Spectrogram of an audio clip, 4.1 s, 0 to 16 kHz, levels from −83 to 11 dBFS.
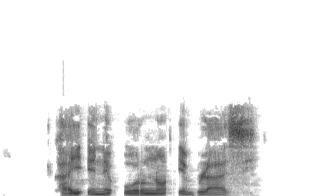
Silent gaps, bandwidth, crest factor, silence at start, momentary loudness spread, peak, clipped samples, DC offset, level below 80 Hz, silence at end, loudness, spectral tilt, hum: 1.50-1.54 s; 7.8 kHz; 18 dB; 0.7 s; 7 LU; 0 dBFS; under 0.1%; under 0.1%; -54 dBFS; 0.95 s; -17 LUFS; -2.5 dB/octave; none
